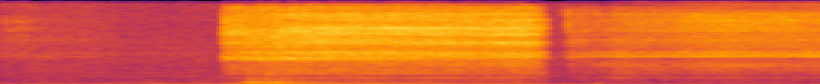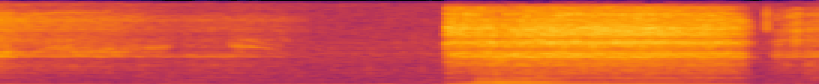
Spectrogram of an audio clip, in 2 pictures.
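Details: An Old English Bulldog asleep in a dog basket that is a little small for it snores in two long, rasping breaths with a low, buzzing rumble.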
